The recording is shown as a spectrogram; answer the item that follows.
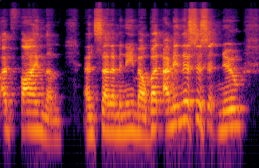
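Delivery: normal talking voice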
